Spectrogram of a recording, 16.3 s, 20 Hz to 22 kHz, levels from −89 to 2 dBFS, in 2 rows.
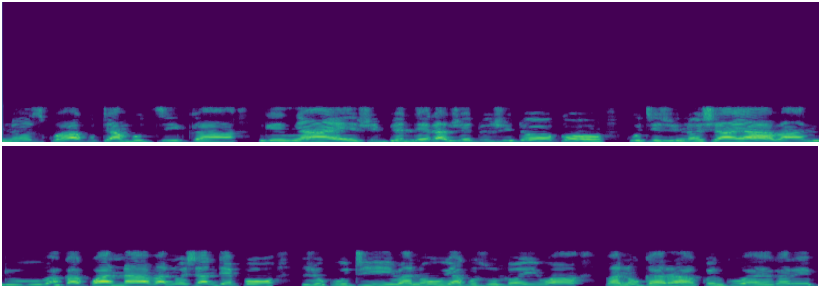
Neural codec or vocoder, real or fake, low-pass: none; real; 5.4 kHz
